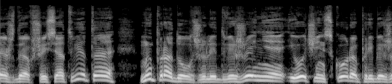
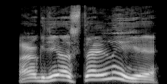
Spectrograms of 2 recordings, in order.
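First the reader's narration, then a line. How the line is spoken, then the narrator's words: Angry bark. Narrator (Russian): зло рявкнул Крапивин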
